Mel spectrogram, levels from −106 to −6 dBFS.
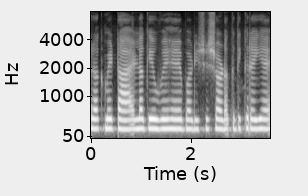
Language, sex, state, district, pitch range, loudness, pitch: Hindi, female, Haryana, Charkhi Dadri, 225-230 Hz, -13 LUFS, 225 Hz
